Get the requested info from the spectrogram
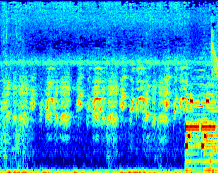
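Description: Faint, repeated squeaky chirps, then near the end a sudden, loud sequence of electronic beeps: a sci-fi targeting sound effect in the soundtrack.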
